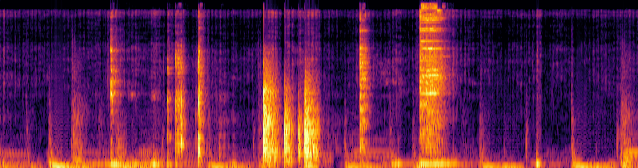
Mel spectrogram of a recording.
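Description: Close clinks and scrapes of a utensil against a pot as potatoes for viazi karai are stirred, with a few soft knocks.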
